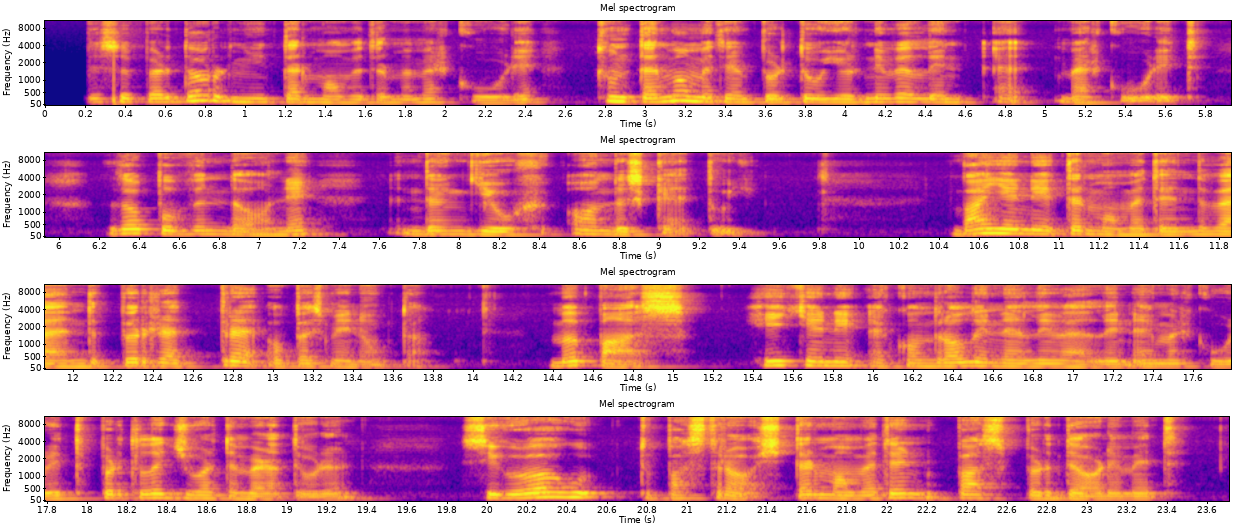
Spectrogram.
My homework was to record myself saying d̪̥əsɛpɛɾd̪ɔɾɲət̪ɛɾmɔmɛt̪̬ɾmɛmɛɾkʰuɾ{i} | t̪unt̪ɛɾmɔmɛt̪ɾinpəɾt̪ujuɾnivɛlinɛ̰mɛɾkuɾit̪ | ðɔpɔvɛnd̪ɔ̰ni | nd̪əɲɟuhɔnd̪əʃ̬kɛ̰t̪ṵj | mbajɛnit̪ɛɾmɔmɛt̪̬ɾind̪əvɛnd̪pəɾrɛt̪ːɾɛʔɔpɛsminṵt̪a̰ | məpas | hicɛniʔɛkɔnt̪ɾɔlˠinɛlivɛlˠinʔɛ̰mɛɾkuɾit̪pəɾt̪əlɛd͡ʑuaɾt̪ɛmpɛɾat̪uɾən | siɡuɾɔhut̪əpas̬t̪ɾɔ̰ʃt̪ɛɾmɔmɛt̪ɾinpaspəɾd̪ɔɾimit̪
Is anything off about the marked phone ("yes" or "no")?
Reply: no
